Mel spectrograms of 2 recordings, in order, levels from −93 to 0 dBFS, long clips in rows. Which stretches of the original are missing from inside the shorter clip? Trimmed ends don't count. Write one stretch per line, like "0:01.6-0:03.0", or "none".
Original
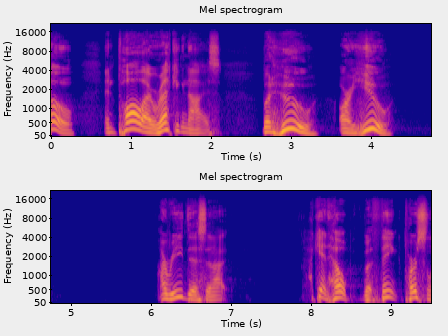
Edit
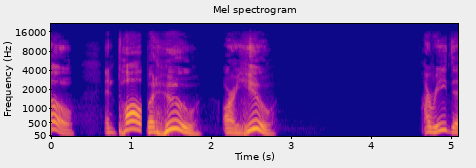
0:01.1-0:02.6

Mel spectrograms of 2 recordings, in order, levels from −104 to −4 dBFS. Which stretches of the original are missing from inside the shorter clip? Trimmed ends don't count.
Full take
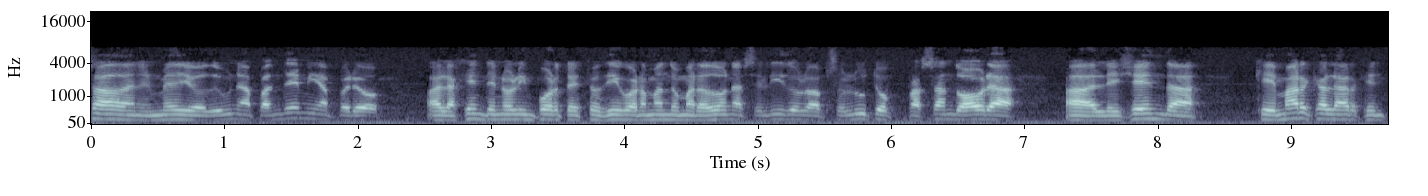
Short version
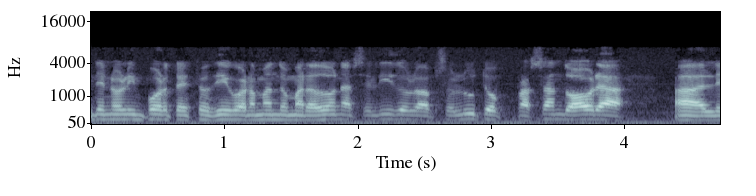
none

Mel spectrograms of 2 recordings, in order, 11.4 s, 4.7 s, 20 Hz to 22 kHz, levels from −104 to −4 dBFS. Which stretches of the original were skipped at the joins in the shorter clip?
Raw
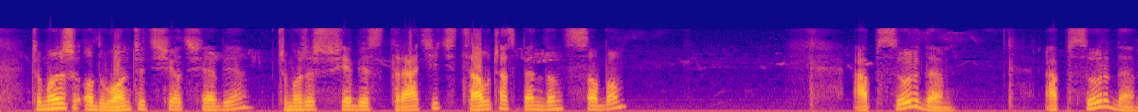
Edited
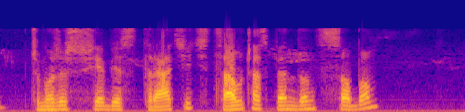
none

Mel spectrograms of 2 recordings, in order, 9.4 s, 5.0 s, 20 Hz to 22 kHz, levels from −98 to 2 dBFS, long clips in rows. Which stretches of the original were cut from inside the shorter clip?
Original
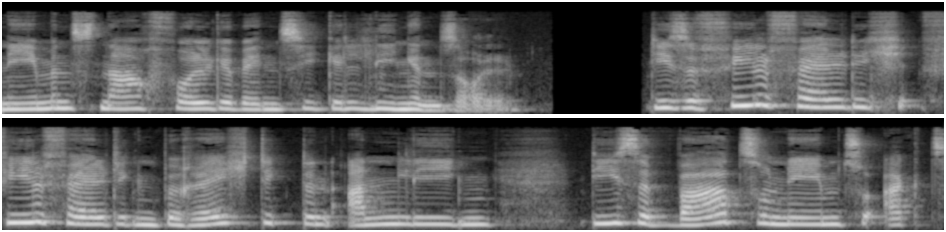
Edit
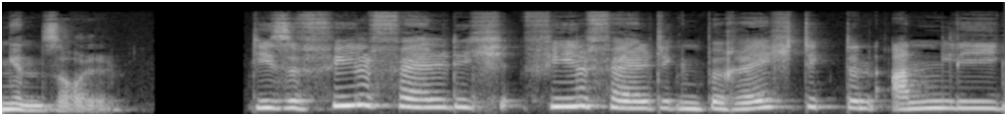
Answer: none

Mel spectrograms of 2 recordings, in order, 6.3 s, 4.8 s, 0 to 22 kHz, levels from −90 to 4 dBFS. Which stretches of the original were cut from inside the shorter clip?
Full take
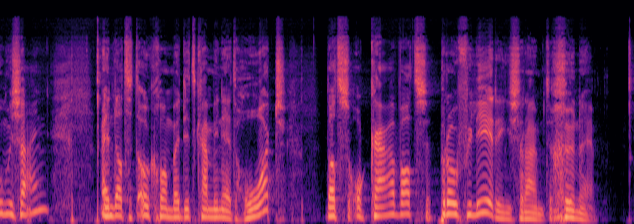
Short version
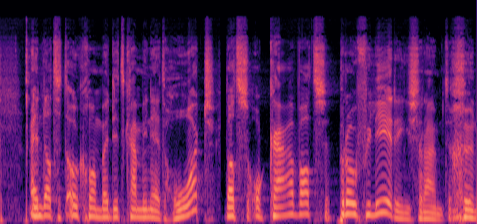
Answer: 0:02.9-0:03.2

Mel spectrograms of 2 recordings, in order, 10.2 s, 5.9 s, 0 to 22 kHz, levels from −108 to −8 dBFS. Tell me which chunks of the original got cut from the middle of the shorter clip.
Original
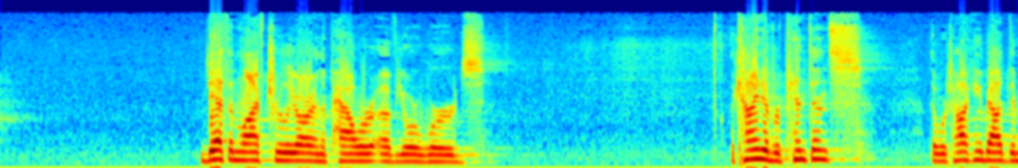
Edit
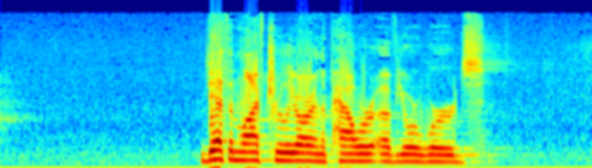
none

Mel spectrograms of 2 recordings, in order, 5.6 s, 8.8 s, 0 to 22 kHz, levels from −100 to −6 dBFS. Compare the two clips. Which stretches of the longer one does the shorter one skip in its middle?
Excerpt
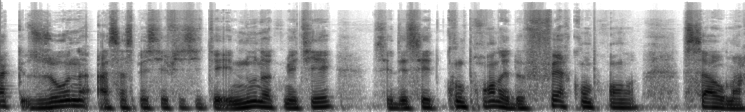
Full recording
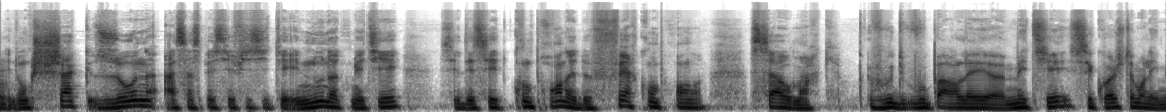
none

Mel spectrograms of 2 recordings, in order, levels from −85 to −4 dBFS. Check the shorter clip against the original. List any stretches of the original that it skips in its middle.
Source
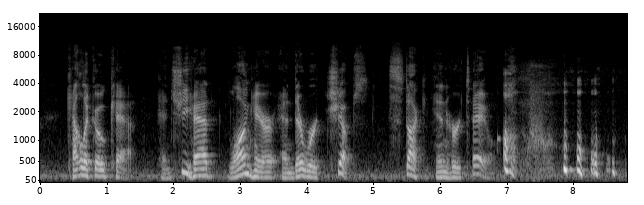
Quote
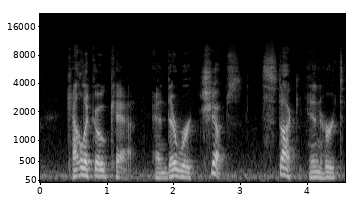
0:01.7-0:03.6

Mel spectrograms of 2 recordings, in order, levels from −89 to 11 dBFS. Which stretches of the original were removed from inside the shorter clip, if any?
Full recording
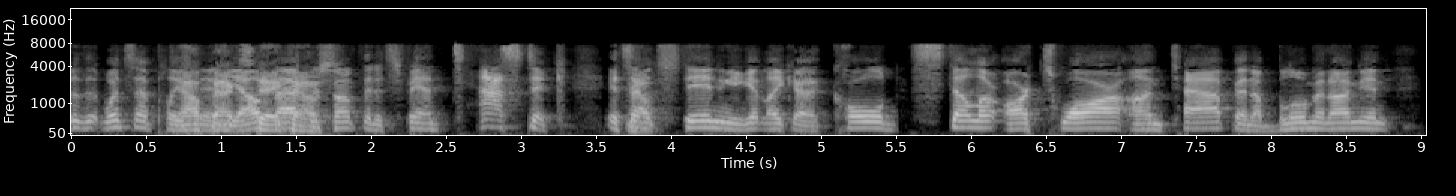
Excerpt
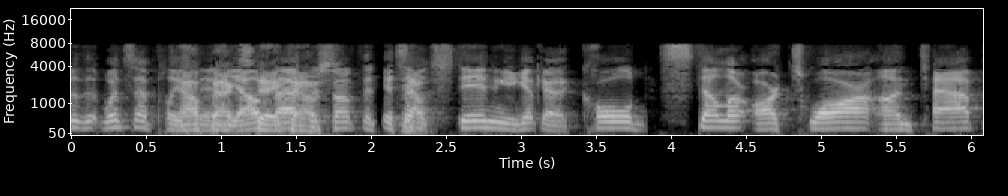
0:02.0-0:03.5
0:04.6-0:04.8

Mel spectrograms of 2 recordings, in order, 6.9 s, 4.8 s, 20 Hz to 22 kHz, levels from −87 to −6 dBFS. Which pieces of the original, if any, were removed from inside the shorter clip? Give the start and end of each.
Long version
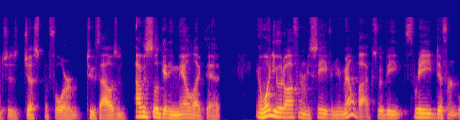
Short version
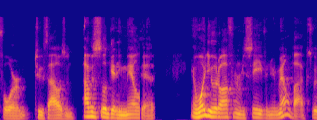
0:02.9-0:03.1

